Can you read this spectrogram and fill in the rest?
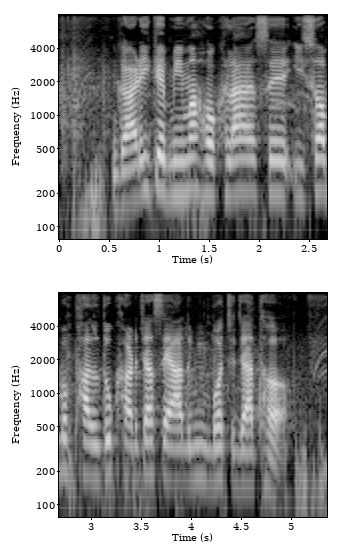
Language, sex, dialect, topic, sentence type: Bhojpuri, male, Northern, banking, statement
